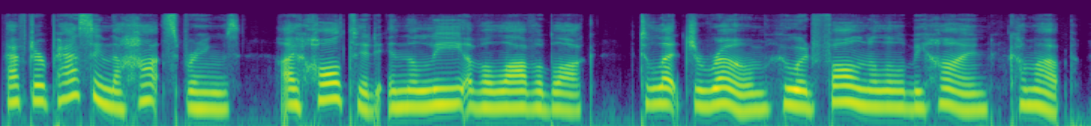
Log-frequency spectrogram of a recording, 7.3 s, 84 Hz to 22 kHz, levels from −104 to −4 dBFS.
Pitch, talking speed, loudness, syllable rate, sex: 210 Hz, 205 wpm, -17 LUFS, 5.3 syllables/s, female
